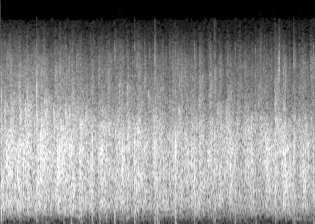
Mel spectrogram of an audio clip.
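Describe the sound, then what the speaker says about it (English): At an academic summit, an audience gives a panel of speakers a round of applause: a steady, fairly loud patter of many hands clapping fills the room for several seconds without a break. "One more round of applause for our panel."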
